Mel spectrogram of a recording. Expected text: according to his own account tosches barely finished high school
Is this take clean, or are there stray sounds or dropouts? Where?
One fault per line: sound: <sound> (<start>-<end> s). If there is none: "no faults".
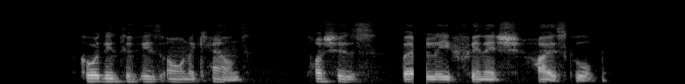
sound: dropout (4.1-4.3 s)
